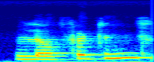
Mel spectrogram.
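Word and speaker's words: Lofoten: of those islands how do you say them ltin so l f o t n huh okay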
